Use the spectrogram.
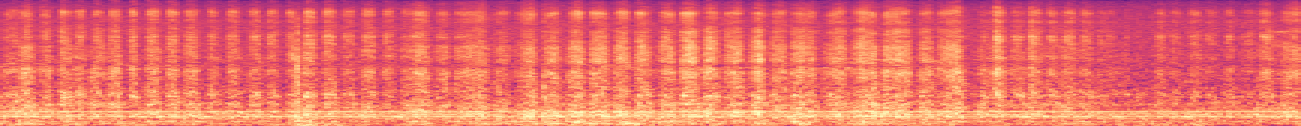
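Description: A yellow coloured pencil, held at the fingertips, shades a lion's head and leg on a paper colouring book page lying flat, using small strokes. The result is a steady, bright, scratchy rubbing made of quick repeated strokes, with a faint steady low hum underneath.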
